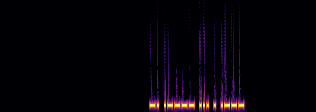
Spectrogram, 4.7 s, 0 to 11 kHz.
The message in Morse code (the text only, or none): N1SEJ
